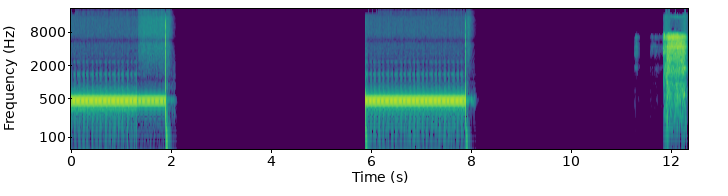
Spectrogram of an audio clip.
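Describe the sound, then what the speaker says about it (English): Telephone dial tones sound while a three-way call is being placed: two steady electronic tones, each about two seconds long and separated by silence, then a short burst of noise at the end. "we're just going to give him a call here on the three-way."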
